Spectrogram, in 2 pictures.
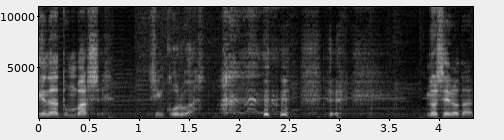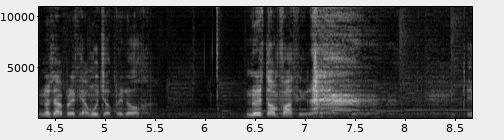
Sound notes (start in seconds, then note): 1.7 laughs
